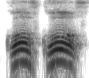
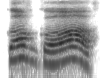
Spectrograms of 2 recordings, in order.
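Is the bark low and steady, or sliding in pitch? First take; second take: low; sliding. First: The bark is low and steady in pitch. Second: The bark slides gently in pitch. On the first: A father dog is barking. "это папа собака" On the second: A caring mother dog is barking. "не прямой звук, а немножко с портамента, со скольжением"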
